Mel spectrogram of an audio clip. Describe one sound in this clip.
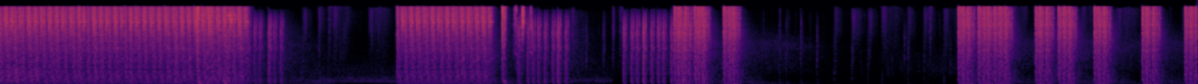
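Rifle shots fire in loud bursts.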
